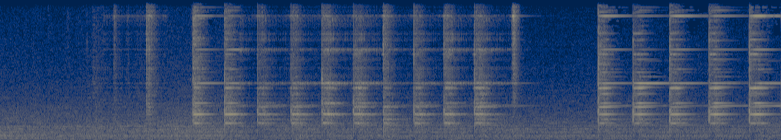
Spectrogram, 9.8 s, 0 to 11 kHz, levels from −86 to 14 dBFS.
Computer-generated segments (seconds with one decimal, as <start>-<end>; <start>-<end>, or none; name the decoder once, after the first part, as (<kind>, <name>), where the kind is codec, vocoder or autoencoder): 1.3-2.1 (vocoder, WaveNeXt); 3.0-6.5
